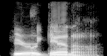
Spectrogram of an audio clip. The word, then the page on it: hiragana: American English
